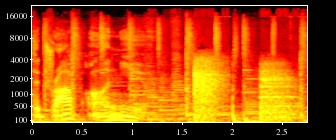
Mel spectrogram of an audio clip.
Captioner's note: object thudding; toy gun banging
